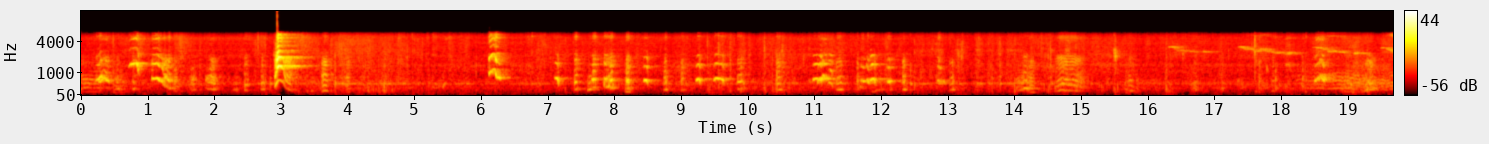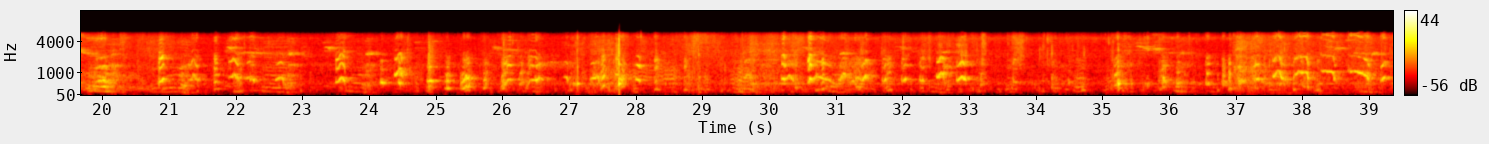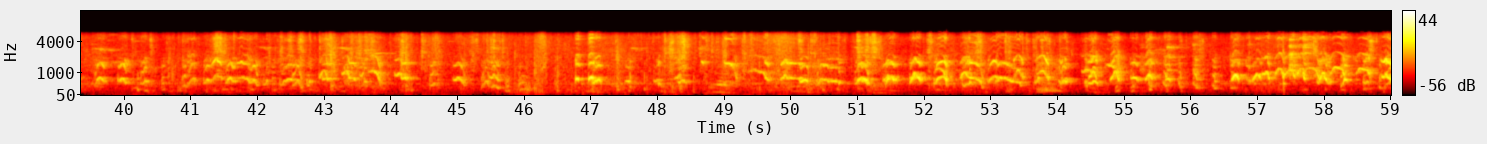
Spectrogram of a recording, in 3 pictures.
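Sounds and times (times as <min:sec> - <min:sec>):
puppies yelping: 0:00.0 - 0:04.0, 0:06.1 - 0:13.2, 0:15.7 - 0:59.0
puppy whining: 0:00.0 - 0:59.0.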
